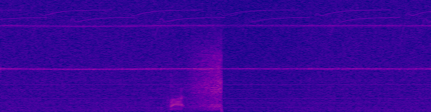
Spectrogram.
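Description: Faint steady hiss with a thin, steady high whine from a light aircraft's headset intercom and radio feed. A brief snatch of a voice comes through about two seconds in.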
